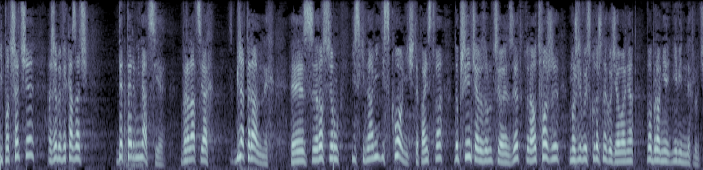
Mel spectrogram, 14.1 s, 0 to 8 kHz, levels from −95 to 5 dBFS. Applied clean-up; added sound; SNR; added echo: none; Gunshot, gunfire; 19 dB; none.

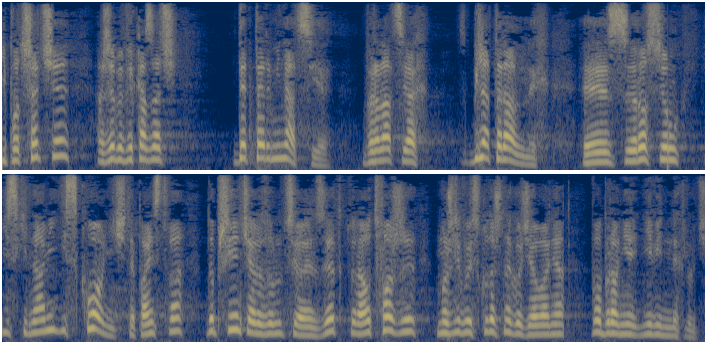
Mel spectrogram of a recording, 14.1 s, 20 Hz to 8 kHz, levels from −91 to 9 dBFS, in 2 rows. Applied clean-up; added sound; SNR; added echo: neural separator model SepFormer DNS4.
